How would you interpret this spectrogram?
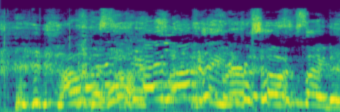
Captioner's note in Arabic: همهمة متحمسة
